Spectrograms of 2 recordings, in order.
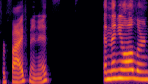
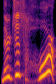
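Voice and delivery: usual speaking voice

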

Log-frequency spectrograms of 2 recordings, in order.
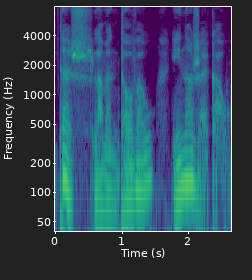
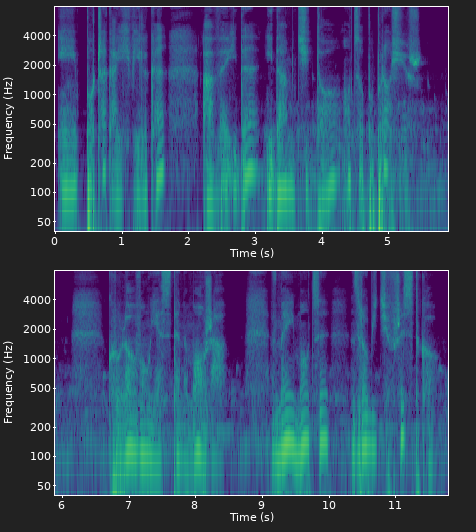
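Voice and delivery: goldfish voice; 5 semitones higher than usual. Acted. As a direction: remind him gently as the fish. Goldfish speaks as sea queen.

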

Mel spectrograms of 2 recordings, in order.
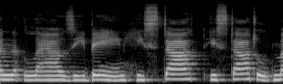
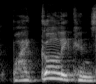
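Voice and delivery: usual speaking voice

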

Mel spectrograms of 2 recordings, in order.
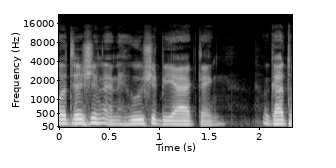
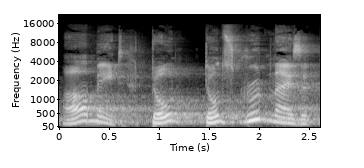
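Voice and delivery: put-on Liverpool accent, pitched up; higher-pitched mock Scouse, Liverpool style; 5 semitones higher than usual. Podcaster playing a Beatle to his co-host, mock Liverpool accent. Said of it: "That's my Liverpool accent".

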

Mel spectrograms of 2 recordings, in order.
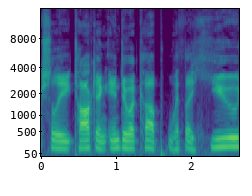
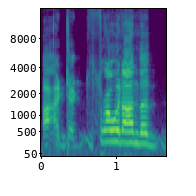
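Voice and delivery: panicked developers; 8 semitones higher, 4 dB louder than usual. Retold or imitated. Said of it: "so they're like".

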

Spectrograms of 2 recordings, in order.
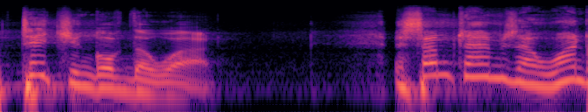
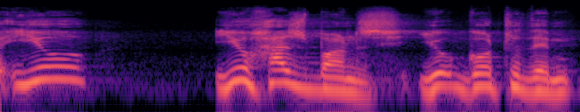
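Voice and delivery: ordinary talk

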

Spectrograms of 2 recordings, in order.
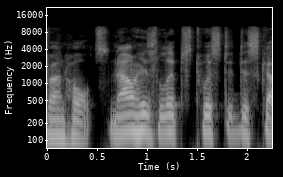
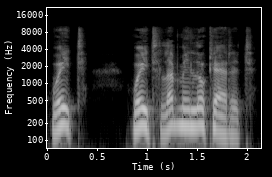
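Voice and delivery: urgent plea; 4 semitones higher, 4 dB louder than usual. A narrator's reading. Von Holtz desperate to see.

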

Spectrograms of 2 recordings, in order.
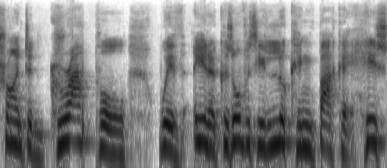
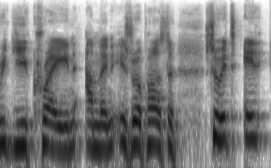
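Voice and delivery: ordinary delivery

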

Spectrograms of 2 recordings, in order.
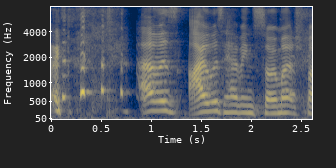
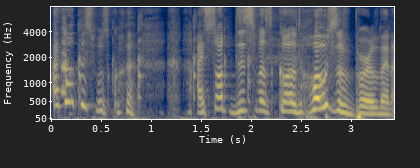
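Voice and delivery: weak attempt at a German accent; a failed German accent; 5 semitones higher, 8 dB louder than usual. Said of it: "I can never do the German accent".

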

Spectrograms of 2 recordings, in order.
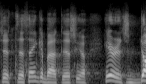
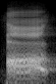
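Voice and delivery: sharp unvoiced gasp of fright; sudden scared shout; startled yelp; 9 semitones higher, 6 dB louder than usual. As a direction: yelp like you just touched a snake. Startled by snake, retold.

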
